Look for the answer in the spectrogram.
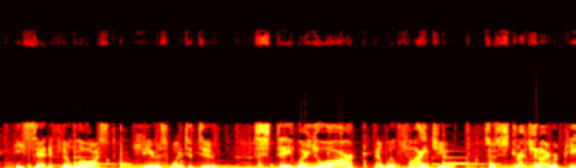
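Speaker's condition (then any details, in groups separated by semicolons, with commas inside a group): No condition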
